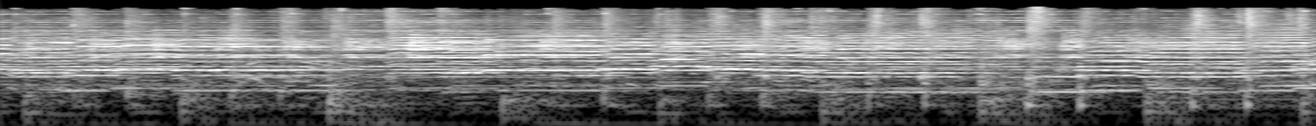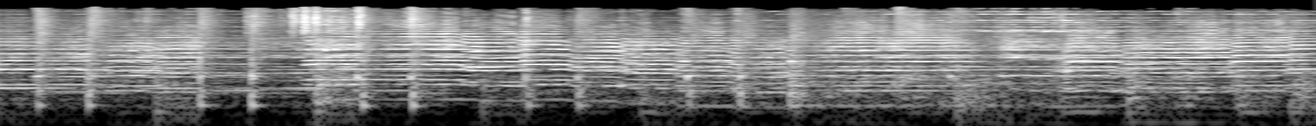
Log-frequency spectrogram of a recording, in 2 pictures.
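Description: A small marching street band playing: clarinets and brass with a sousaphone carrying the melody over steady drum strokes, with a quick run of drum hits partway through.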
